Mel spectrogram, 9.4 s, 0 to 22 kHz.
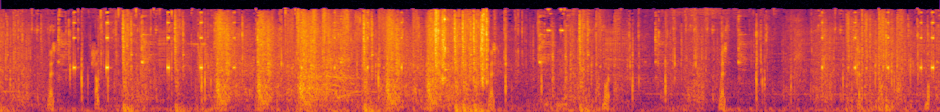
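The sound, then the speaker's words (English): MG4 machine gun fire in a video game: dense, rapid automatic bursts with crackling impacts that run almost without pause and stay loud, easing slightly toward the end. “MG4 on this map is cool.”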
